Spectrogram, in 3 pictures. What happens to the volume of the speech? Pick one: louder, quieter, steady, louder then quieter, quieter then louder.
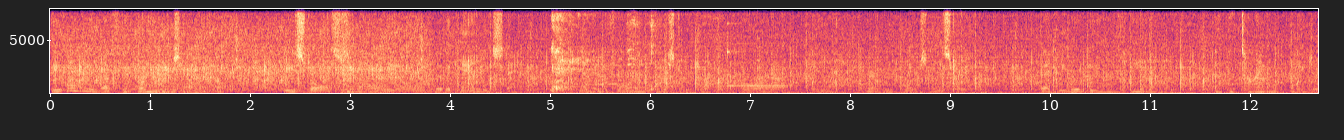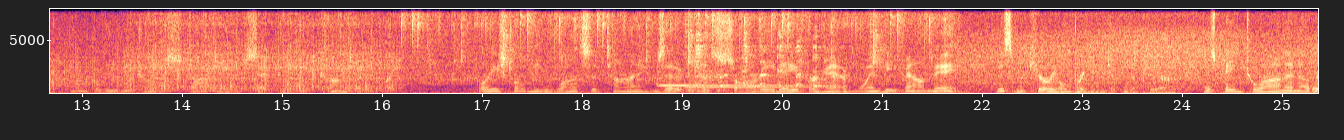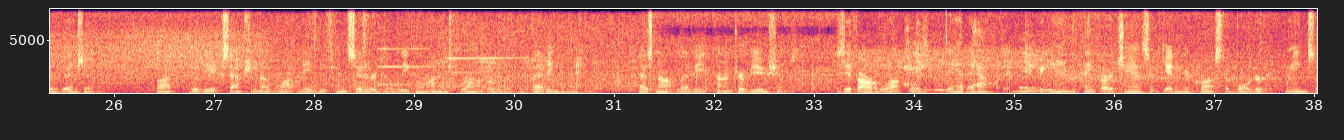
louder.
